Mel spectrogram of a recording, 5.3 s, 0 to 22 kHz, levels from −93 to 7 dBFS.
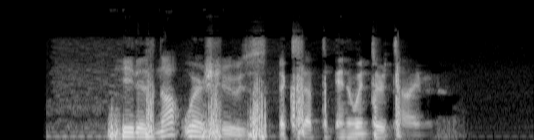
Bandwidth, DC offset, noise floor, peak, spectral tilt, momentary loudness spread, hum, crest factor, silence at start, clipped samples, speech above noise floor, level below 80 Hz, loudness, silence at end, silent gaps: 7.6 kHz; under 0.1%; -67 dBFS; -2 dBFS; -7 dB/octave; 9 LU; none; 16 dB; 1.05 s; under 0.1%; 52 dB; -44 dBFS; -16 LUFS; 1.15 s; none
